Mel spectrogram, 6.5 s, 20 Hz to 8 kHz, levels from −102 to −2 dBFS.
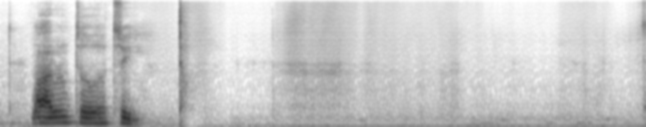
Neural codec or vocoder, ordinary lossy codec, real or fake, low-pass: codec, 16 kHz, 1 kbps, FunCodec, trained on LibriTTS, 50 frames a second; none; fake; none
